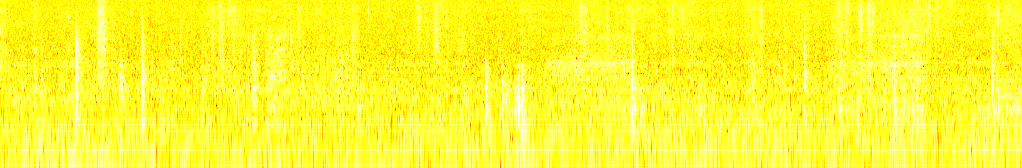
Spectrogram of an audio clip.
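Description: A metal screw scrapes and clicks as it is threaded in.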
